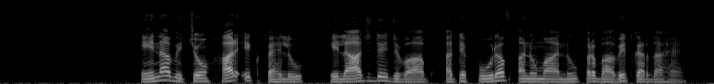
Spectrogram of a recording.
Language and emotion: Punjabi, neutral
